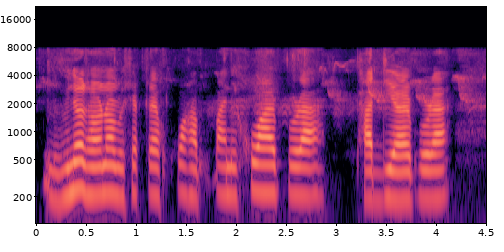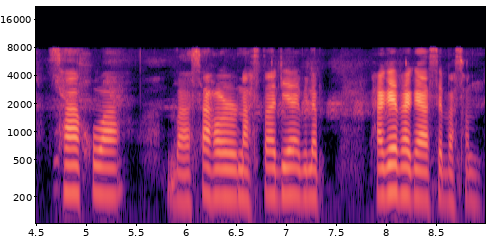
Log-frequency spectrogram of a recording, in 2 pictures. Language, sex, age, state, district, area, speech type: Assamese, female, 45-60, Assam, Darrang, rural, spontaneous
